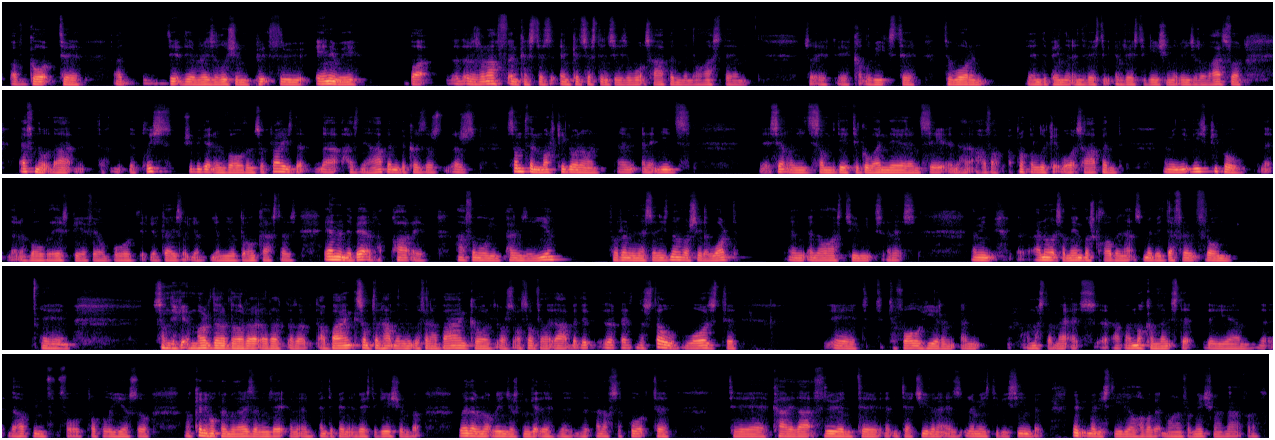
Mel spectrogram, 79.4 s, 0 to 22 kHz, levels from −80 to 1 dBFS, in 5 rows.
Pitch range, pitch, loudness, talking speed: 105-115 Hz, 110 Hz, -28 LUFS, 190 wpm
